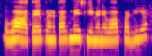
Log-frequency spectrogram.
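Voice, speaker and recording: A woman with a Pakistani Urdu accent teaching Quran recitation rules, patiently repeating each word slowly and checking in with her listeners. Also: fairly high pitch, flat delivery, fairly bright tone, clear, resonant tone, dry recording. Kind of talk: tajweed lesson explanation.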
